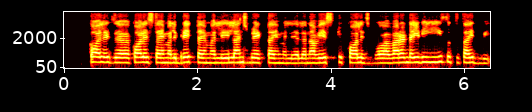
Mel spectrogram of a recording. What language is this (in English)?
Kannada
